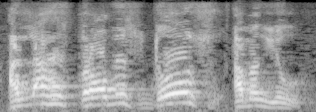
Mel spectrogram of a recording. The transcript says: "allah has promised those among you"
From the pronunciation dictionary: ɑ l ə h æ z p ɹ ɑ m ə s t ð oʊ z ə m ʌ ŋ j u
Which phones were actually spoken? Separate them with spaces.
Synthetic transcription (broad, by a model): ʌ l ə h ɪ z p ɹ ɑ m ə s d oʊ s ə m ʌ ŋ j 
